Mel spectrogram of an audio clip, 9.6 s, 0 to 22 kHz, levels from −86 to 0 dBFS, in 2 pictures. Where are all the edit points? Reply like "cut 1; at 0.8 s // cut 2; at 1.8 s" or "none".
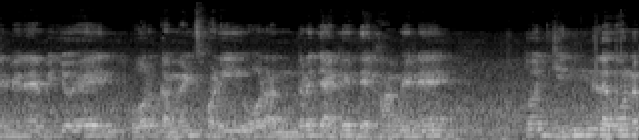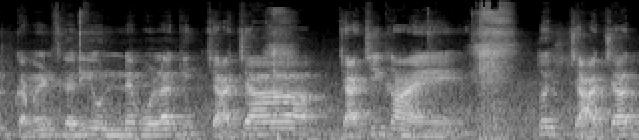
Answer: none

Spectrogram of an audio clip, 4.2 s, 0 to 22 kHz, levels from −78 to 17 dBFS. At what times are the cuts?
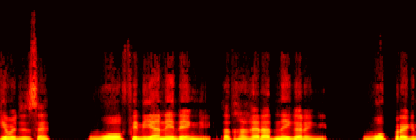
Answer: cut 1; at 2.2 s

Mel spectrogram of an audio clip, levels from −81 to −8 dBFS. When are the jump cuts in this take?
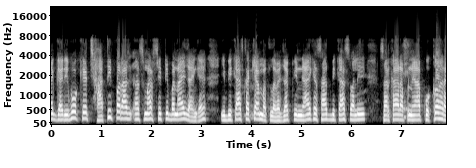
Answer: none

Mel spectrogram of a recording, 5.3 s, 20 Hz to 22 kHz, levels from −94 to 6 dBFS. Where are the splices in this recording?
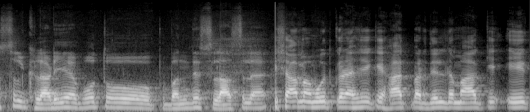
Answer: cut 1; at 2.8 s

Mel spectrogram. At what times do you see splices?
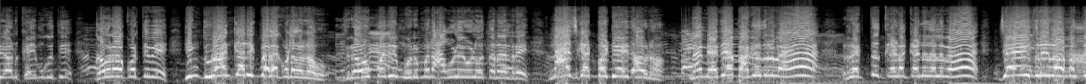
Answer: cut 1; at 3.4 s // cut 2; at 6.8 s

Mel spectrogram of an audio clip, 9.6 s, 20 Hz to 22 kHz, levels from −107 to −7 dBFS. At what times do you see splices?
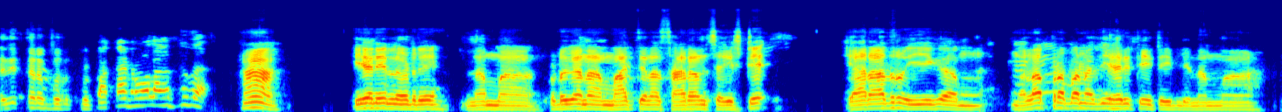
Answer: cut 1; at 2.6 s

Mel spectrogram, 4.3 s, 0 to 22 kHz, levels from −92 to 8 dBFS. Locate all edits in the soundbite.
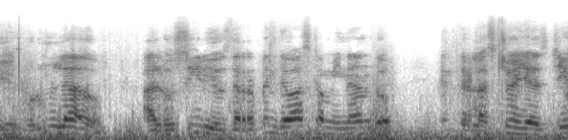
none

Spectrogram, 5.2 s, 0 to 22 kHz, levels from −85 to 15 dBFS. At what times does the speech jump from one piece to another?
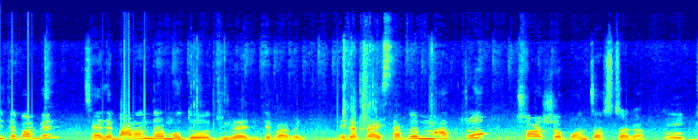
none

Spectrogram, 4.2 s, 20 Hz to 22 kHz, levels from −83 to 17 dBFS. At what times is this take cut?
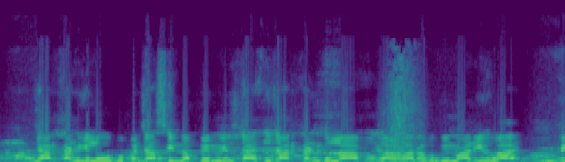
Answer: cut 1; at 3.0 s

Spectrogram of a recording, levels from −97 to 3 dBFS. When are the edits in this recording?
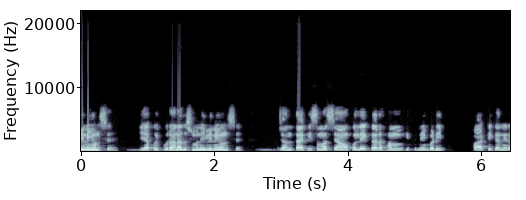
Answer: cut 1; at 2.9 s

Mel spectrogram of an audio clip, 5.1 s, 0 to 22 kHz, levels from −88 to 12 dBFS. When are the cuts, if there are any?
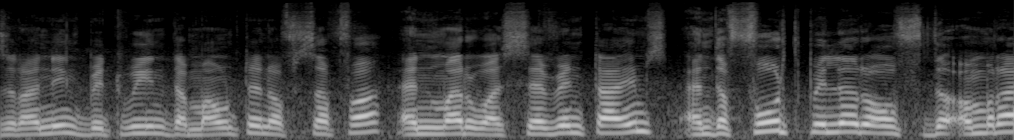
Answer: cut 1; at 2.0 s // cut 2; at 3.4 s

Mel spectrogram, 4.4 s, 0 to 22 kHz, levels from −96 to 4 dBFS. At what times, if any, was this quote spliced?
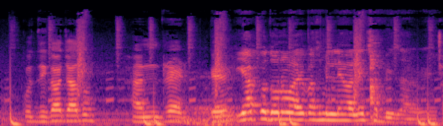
cut 1; at 2.0 s

